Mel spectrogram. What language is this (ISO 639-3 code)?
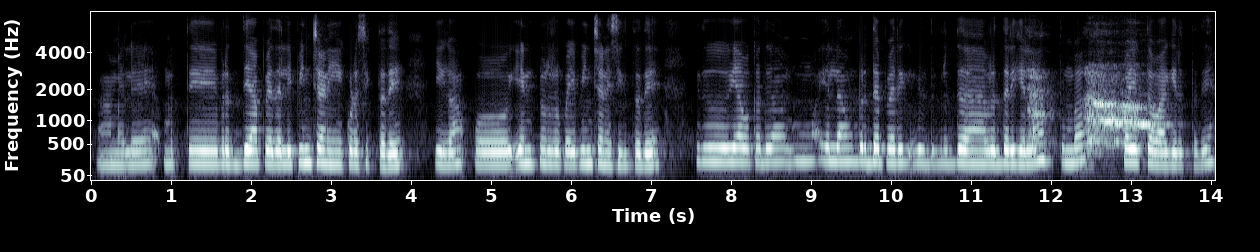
kan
